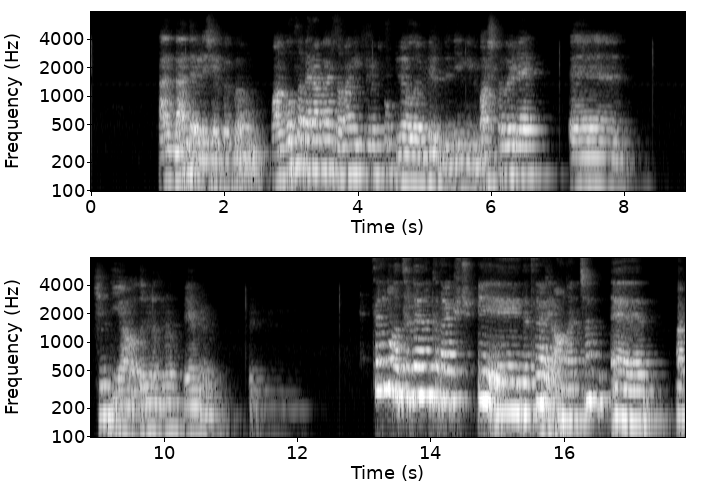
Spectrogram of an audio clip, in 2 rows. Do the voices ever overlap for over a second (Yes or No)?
No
